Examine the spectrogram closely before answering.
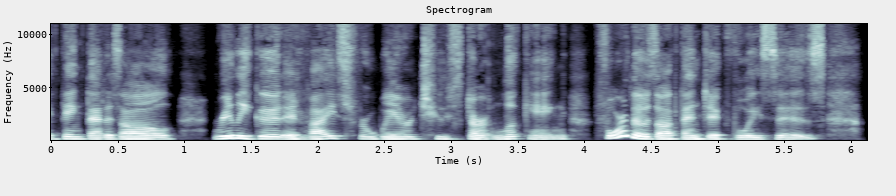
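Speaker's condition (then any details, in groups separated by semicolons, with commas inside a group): No condition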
